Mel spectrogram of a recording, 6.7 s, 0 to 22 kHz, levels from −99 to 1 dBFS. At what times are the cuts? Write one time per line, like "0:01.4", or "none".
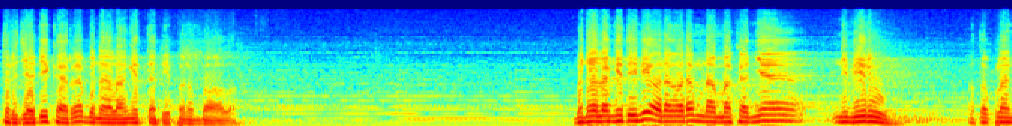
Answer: none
